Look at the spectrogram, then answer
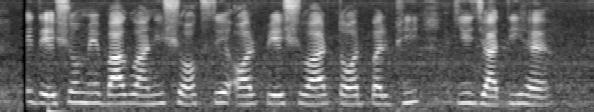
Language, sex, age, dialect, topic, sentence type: Hindi, female, 18-24, Hindustani Malvi Khadi Boli, agriculture, statement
